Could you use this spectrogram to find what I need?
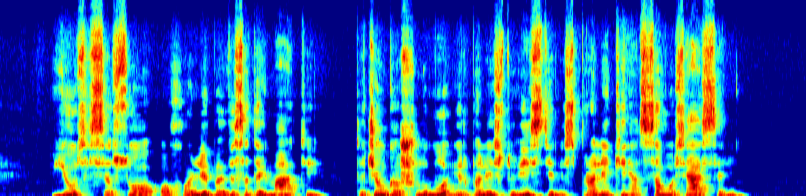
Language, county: Lithuanian, Kaunas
